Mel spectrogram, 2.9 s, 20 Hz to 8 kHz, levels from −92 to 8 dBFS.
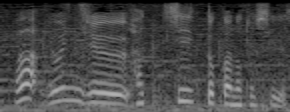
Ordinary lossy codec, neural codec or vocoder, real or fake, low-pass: none; none; real; 7.2 kHz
